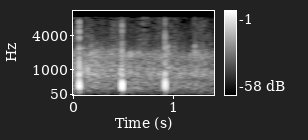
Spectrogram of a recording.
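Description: Audience applause at a church service for two people who shared their experience: a steady wash of many hands clapping, with three sharp, louder claps punching through at roughly even intervals. No one speaks over it.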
